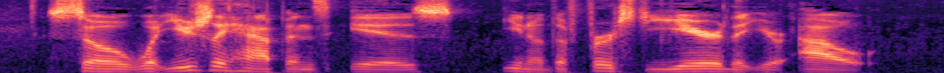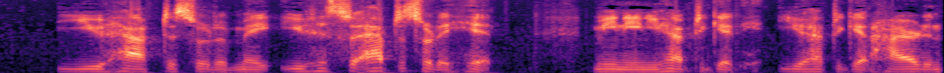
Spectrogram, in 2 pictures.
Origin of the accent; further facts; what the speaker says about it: Southwest, United States; You know, we're from the Southwest, so obviously there's a lot of Native American.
